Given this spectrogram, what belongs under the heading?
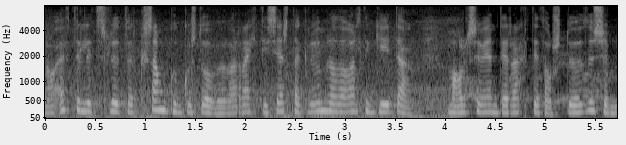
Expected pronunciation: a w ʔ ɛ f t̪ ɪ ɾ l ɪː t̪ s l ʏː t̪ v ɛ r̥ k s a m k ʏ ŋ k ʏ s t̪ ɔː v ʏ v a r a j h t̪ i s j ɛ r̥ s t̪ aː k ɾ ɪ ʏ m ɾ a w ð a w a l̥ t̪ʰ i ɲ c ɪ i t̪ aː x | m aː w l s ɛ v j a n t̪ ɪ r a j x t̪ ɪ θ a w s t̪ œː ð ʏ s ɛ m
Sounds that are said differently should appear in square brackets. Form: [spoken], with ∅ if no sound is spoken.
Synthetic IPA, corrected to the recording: a w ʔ ɛ f t̪ ɪ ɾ l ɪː t̪ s l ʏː t̪ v ɛ r̥ k s a m k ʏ ŋ k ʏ s t̪ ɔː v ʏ v a r a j h t̪ i s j ɛ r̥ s t̪ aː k ɾ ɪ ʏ m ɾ a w ð a w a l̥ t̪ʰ i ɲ c ɪ i t̪ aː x | m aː w l s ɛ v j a n t̪ ɪ r a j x t̪ ɪ θ a w s t̪ œː ð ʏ s ɛ m

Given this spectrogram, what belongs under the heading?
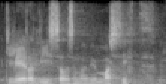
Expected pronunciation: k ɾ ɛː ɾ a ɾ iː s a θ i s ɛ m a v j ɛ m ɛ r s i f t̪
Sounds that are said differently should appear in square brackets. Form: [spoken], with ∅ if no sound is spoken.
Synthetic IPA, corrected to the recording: k [l] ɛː ɾ a [l] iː s a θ [a] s ɛ m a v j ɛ m [a] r s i f t̪

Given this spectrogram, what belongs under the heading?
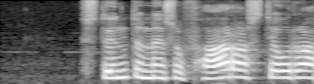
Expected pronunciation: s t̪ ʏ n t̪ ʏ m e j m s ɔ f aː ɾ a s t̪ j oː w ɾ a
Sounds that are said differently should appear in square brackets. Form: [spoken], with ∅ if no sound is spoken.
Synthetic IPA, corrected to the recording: s t̪ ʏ n t̪ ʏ m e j [n] s ɔ f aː ɾ a s t̪ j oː w ɾ a

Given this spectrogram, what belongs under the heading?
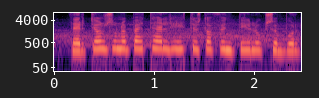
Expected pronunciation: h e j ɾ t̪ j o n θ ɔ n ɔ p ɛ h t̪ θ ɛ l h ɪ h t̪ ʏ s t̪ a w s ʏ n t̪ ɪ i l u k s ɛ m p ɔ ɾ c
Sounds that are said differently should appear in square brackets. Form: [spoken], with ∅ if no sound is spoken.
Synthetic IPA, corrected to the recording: [θ] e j ɾ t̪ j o n [s] ɔ n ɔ p ɛ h t̪ [h] ɛ l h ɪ h t̪ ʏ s t̪ a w [f] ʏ n t̪ ɪ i l u k s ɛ m p [u] ɾ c

